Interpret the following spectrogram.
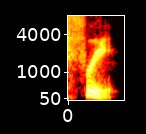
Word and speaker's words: Fure: cab if you want to go to the website um but it's it's pronounced free yep so he's always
